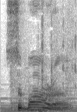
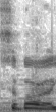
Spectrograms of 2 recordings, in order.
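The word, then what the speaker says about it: Sbarro: it yeah you know there's an S and A B together how many words have those two my mom Tau me that the S was silence we just called it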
